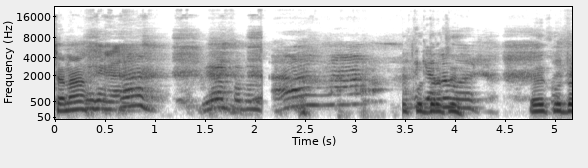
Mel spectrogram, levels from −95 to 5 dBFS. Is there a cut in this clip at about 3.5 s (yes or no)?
yes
